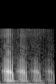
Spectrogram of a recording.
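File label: "up", male synthesized announcer voice; hlvox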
